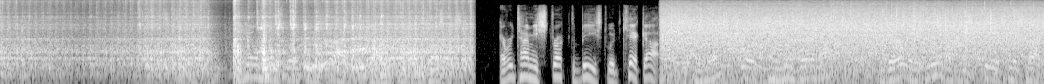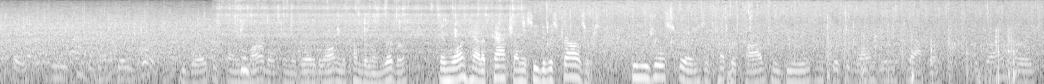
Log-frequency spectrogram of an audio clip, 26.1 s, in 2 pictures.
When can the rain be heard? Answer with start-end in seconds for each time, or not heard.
8.2-26.0.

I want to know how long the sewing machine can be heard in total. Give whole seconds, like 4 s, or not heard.
6 s.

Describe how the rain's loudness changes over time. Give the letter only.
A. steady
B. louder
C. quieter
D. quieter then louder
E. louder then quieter
A.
